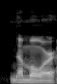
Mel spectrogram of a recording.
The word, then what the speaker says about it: Namor: said it both ways in a movie he pronounces it no more obviously but people also pronounce the name or and I'm just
